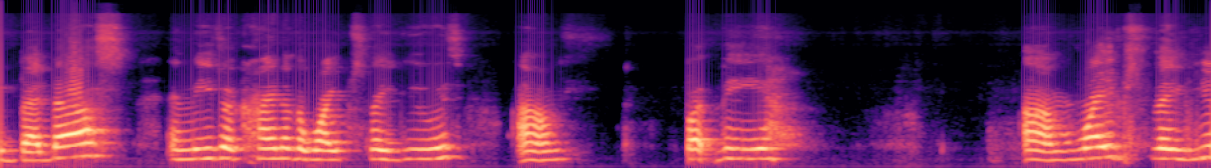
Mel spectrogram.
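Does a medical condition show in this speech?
Yes: cerebral palsy; both hands affected.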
